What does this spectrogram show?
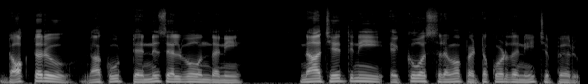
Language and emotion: Telugu, sad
